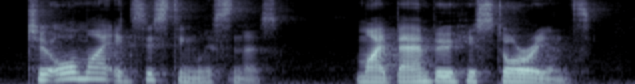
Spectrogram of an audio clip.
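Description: Bright and sharp in tone, a man with an Australian accent speaks at a medium pitch and moderate pace with lively intonation, on a very clean recording with a silent background. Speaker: history podcaster. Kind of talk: scripted narration. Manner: animated.

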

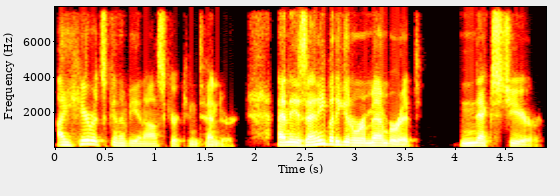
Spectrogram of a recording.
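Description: A man talks at a fairly quick pace in an ordinary speaking voice. The background is quiet. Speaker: podcast co-host. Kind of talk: casual discussion podcast.

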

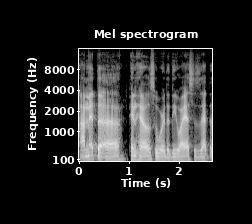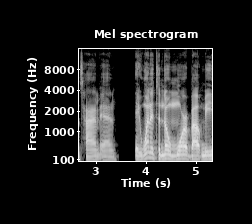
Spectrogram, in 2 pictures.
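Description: Speaking at a moderate pace, a man has a fairly low pitch and a bright, sharp tone. The recording is very clean, with a silent background. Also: ordinary pitch variation. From Haitian family, later Miami, Florida. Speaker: pastor. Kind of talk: testimony. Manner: halting with many fillers.

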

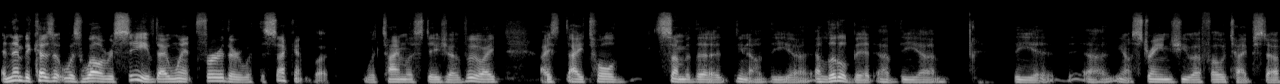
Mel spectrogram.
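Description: Heard dry and close with no echo, a plain, everyday voice moves at a moderate pace with ordinary pitch variation. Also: man, medium pitch for a man. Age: 60s. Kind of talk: interview conversation. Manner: relaxed, chatty.

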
